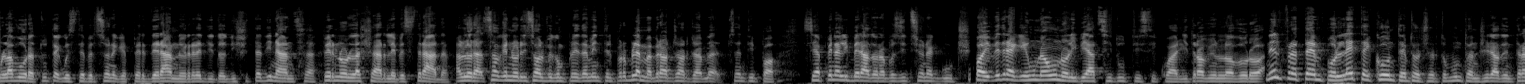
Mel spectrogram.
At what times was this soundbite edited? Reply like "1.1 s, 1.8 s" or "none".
9.7 s, 12.6 s, 14.1 s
